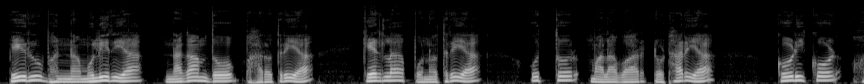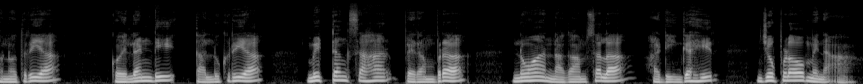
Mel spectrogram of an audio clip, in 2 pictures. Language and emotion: Santali, neutral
